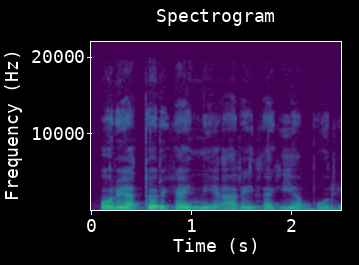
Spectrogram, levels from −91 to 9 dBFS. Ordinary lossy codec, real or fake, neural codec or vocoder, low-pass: none; real; none; 19.8 kHz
